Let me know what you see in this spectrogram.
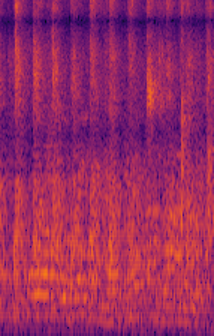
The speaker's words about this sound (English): Now, come on, give him a round of applause. They're doing good.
